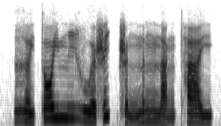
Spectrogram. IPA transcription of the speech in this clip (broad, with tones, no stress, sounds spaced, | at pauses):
ɣ ə˨˩ j t̪ ɔ˧ j m i˧ ɣ u˨˩ ə̯ ʂ i˦˥ k̚ ʂ ə˨˩˨ ŋ n ə˧ ŋ n a˨˩˨ ŋ t̪ʰ a˨˩ j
